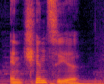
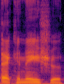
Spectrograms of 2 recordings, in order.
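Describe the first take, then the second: First: The word begins with an 'en' sound. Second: The word begins with a plain 'e' sound. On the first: The speaker calls it wrong. "I thought that shit was pronounced Enchinacea" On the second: The speaker calls it right. "I just re recently found out that's echinacea"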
